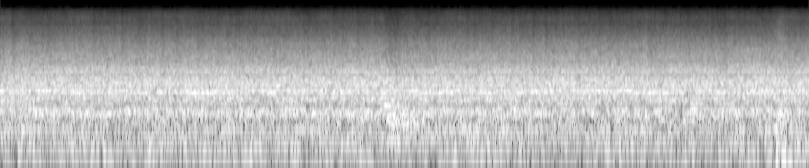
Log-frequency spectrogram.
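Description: Research ship's machinery running: a steady, loud mechanical drone with a constant hum.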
